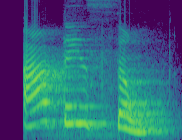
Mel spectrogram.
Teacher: Atenção, a sílaba tônica é são.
